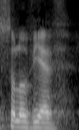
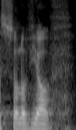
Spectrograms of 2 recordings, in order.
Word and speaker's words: Soloviev: Então, o cardeal Biffi nos fala, né, de Vladimir Soloviev, a pronúncia, na verdade, seria Soloviov.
